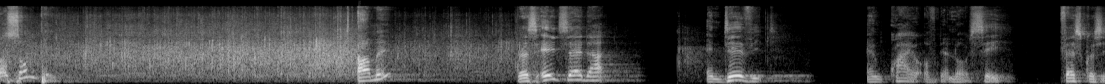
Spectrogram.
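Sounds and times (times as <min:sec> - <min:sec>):
speech: 0:00.0 - 0:00.8, 0:03.6 - 0:04.0, 0:05.2 - 0:06.2, 0:07.1 - 0:07.8, 0:08.7 - 0:11.0
hands clapping: 0:00.0 - 0:05.8, 0:06.8 - 0:07.8.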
